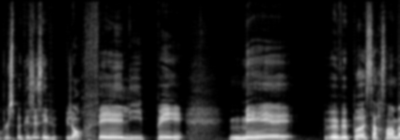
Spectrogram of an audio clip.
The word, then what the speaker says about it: Felipe: Puis je suis comme, non, tu sais, c'est pas PHI, c'est Philippe, parce que tu sais, le E en espagnol, c'est E, fait que tu sais, c'est F-E, puis là, tu le prononces, fait que c'est Felipe, fait que F-E-L-I-P-E, puis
